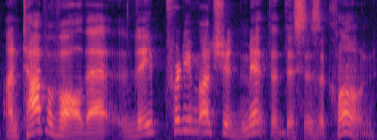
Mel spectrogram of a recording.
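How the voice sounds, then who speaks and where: A man's voice: fairly high pitch, sing-song, normal speed, creaky. A man presenting an informal retro gaming news roundup in a conversational, opinionated way.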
